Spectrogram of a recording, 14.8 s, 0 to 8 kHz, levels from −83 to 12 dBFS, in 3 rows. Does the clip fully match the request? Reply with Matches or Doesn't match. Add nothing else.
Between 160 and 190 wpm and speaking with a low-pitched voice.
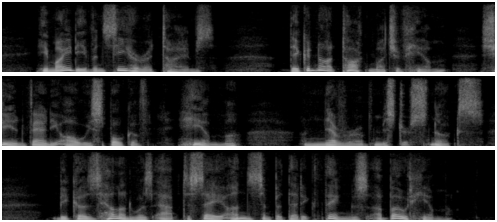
Doesn't match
